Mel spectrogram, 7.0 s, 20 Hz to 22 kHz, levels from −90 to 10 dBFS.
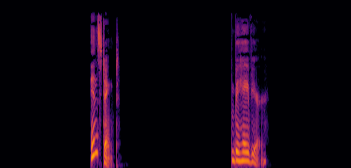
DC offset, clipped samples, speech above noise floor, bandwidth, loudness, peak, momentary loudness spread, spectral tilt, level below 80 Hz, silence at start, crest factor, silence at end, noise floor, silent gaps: under 0.1%; under 0.1%; over 70 dB; 16 kHz; -20 LUFS; -6 dBFS; 19 LU; -4.5 dB/octave; -66 dBFS; 1.8 s; 22 dB; 1.75 s; under -90 dBFS; 2.60-4.61 s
